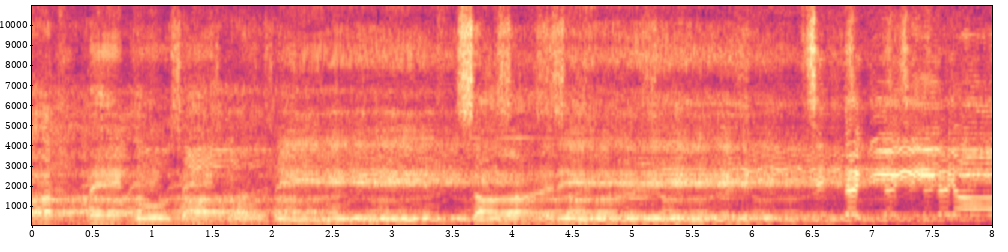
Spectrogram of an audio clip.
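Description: Male voices chanting a sustained hummed drone, with a wavering melodic vocal line over it and no words: the vocal-only backing of a devotional naat. A new held note enters a little before halfway.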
